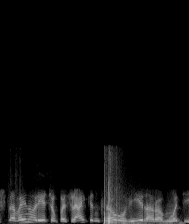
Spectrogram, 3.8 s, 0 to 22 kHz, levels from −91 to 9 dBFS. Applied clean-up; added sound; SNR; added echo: none; Fireworks; 4 dB; none.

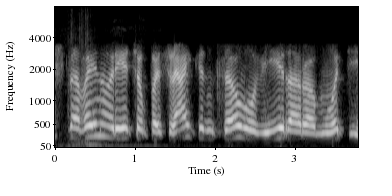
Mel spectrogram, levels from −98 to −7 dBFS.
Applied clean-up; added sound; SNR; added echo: none; none; none; none.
